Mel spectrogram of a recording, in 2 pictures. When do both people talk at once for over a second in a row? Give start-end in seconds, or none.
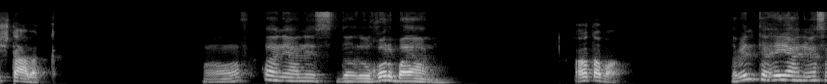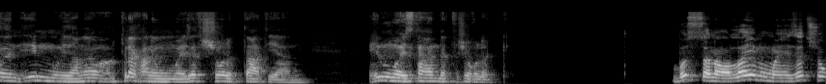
none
